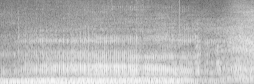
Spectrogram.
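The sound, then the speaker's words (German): A bear roaring: a loud, deep, rough roar held for about one and a half seconds, then dipping briefly before the growling rumble resumes to the end. “Stell dir vor, du bist in Kanada und siehst Bären.”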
